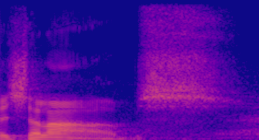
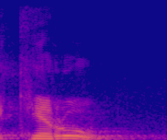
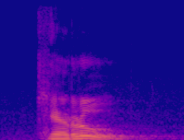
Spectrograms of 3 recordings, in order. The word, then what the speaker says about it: Kerub: Say, Shalabs. Are you there? In the Hebrew pronunciation, they will say Kerub. Kerub. In the Greek pronunciation, Shalab.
